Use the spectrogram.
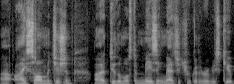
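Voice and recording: A man speaks fast at a medium pitch with ordinary pitch variation, a slightly mellow tone, a slightly husky edge and vocal fry.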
